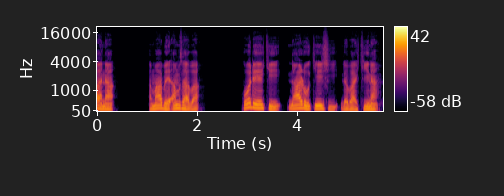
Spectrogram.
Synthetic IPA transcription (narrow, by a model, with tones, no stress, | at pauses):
a˨naː˦ | ʔa˨mːaː˦ba˨jʔa˦ms̬aː˨ba˦ʔ | kʷoː˦da˨jɐ˦kʲeː˨na˦ɽoː˨kʲʼeː˦ʃi˨da˨baː˨kʲiː˦naː˦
